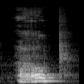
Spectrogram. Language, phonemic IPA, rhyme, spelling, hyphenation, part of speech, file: Dutch, /rup/, -up, roep, roep, noun / verb, Nl-roep.ogg
- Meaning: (noun) 1. call, shout, cry 2. reputation 3. call, demand; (verb) inflection of roepen: 1. first-person singular present indicative 2. second-person singular present indicative 3. imperative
